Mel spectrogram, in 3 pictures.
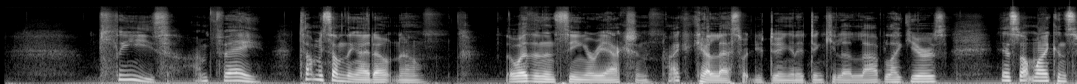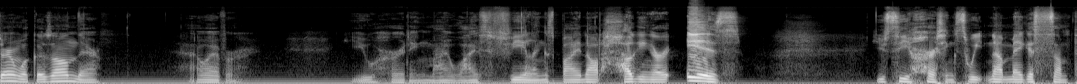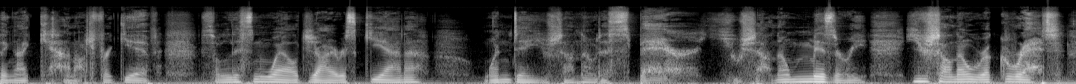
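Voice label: Albanian Voice Work; Albanion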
